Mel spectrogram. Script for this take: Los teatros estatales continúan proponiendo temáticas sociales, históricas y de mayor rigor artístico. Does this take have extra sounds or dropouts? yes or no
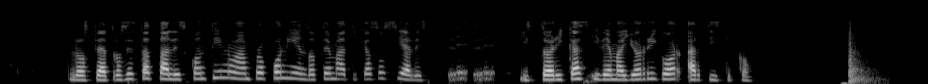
yes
